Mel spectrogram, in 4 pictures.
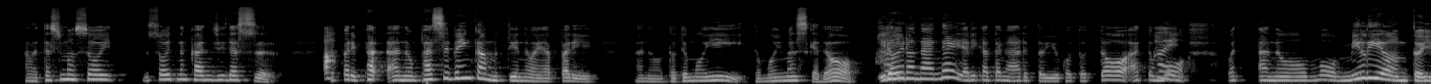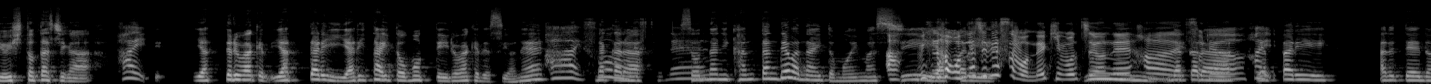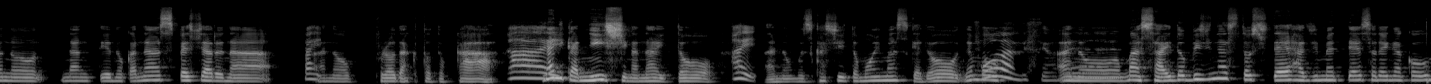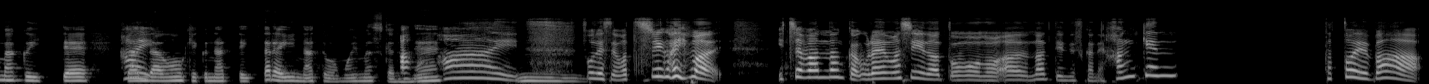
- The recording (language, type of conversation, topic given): Japanese, unstructured, 将来の目標は何ですか？
- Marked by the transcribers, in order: put-on voice: "passive income"; in English: "passive income"; put-on voice: "million"; in English: "million"; laughing while speaking: "みんな同じですもんね、気持ちはね"; put-on voice: "product"; in English: "product"; put-on voice: "niche"; in English: "niche"; other noise; laughing while speaking: "今"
